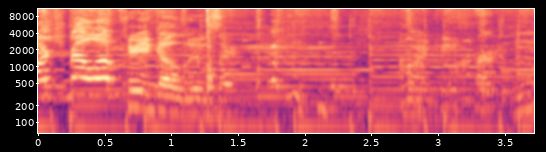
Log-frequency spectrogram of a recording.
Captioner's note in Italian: ridacchia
